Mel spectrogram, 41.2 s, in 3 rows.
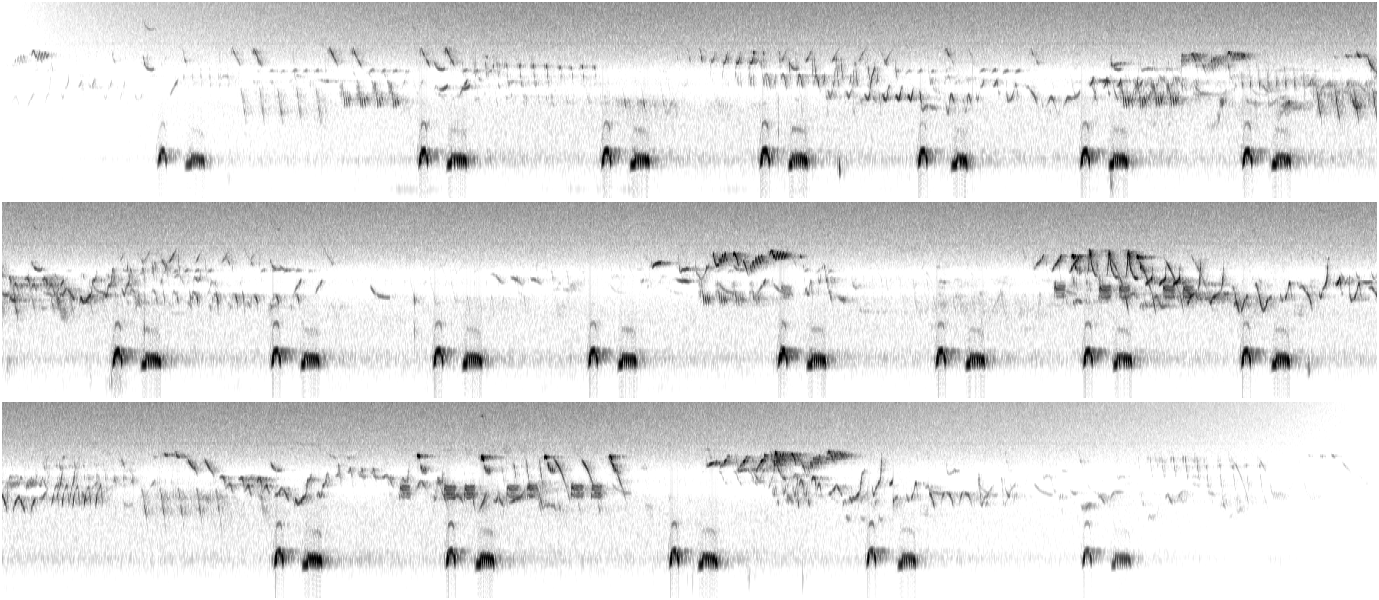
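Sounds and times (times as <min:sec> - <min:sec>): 
common cuckoo Cuculus canorus calling: 0:01.6 - 0:02.1, 0:04.2 - 0:04.8, 0:05.9 - 0:06.6, 0:07.6 - 0:08.4, 0:09.1 - 0:09.8, 0:10.8 - 0:11.4, 0:12.4 - 0:13.1, 0:14.8 - 0:15.6, 0:16.4 - 0:17.0, 0:17.9 - 0:18.7, 0:19.6 - 0:20.2, 0:21.4 - 0:22.2, 0:23.1 - 0:23.8, 0:24.5 - 0:25.2, 0:26.0 - 0:26.9, 0:30.2 - 0:30.9, 0:31.9 - 0:32.6, 0:34.2 - 0:34.8, 0:35.5 - 0:36.8, 0:38.3 - 0:38.9.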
